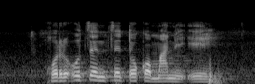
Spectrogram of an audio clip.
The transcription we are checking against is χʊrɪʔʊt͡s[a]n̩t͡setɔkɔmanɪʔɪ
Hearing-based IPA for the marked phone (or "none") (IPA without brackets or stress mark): e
